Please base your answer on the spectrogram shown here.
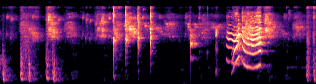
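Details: Talking parrot wanting roti: a busy patter of clicks and short squeaks, followed by one loud arching harmonic call and more clicks.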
